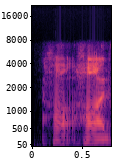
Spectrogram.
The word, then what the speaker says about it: Han: oh and solo guitar starts calling him hand and Han correct and say no it's Han and then they flip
